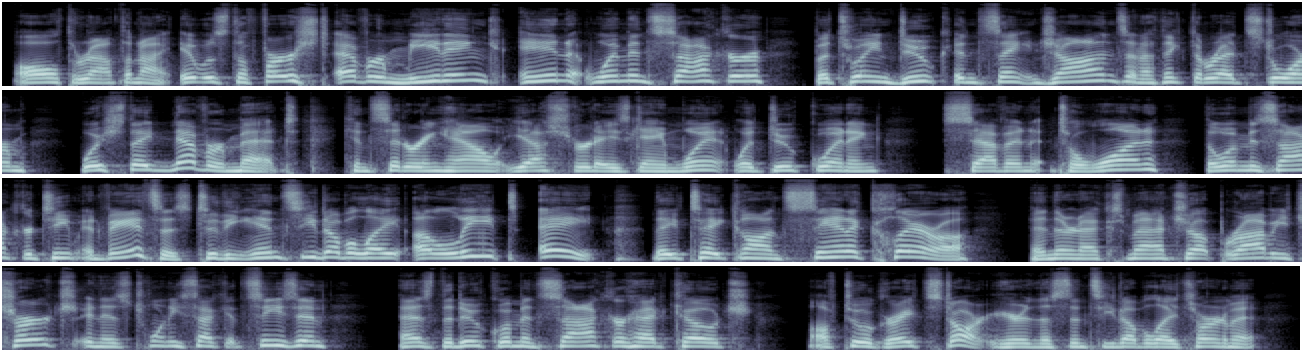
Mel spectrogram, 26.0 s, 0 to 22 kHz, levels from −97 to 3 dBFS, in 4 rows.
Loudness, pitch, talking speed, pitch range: -19 LUFS, 200 Hz, 185 wpm, 180-225 Hz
